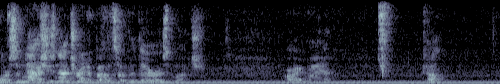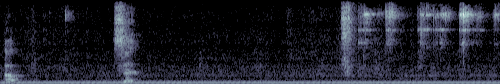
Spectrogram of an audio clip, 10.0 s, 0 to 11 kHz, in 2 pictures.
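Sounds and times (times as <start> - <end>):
steady low hum: 0.0 - 10.0
dog collar and leash jingling: 8.4 - 10.0.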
